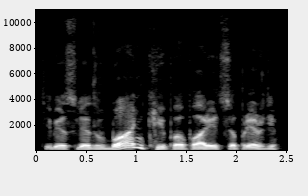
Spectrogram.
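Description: A man's voice: very animated, darkish tone, no echo, exaggerated voice. A man reading an audiobook voices a cunning old crone who ferries travelers and mocks them. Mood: sly. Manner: high cracked wheedling old-woman voice, slow and drawn out. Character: cunning old crone ferrywoman, mocking and sly.

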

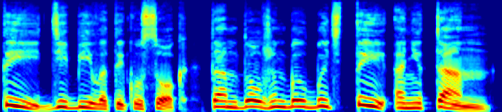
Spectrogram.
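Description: Мужчина изображает разъярённую богиню-жену. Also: male voice, on the high side, huge pitch swings, normal speed, a little mellow, no room sound, studio quality, pitched above the performer's own voice. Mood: furious. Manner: screaming insults, hissing sarcasm. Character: furious young goddess wife, shrill and cursing.

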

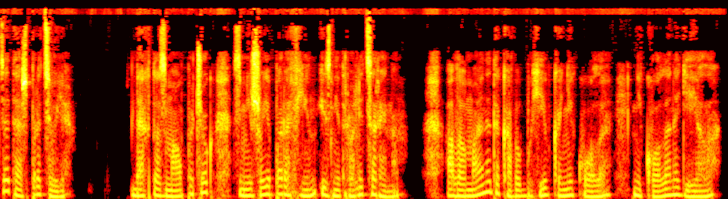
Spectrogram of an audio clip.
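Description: A man reading a novel aloud in the first person, with a flat, brooding delivery. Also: medium pitch, normal speed, slightly rough, no room sound, lo-fi sound. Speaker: audiobook narrator.

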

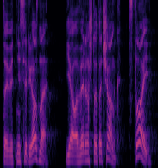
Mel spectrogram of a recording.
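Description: Man voicing a sullen young man, gruff, defensive, audiobook. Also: mid-range voice, animated, normal speed, darkish tone, lightly acted. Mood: grumpy.

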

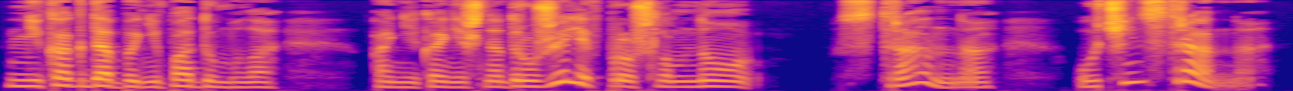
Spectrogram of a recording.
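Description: A woman's voice: mid-range voice, normal speed, darkish tone, no echo, clean studio sound, lightly acted. A woman voicing a flustered, anxious middle-aged mother in an audiobook, fretful and sighing.

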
